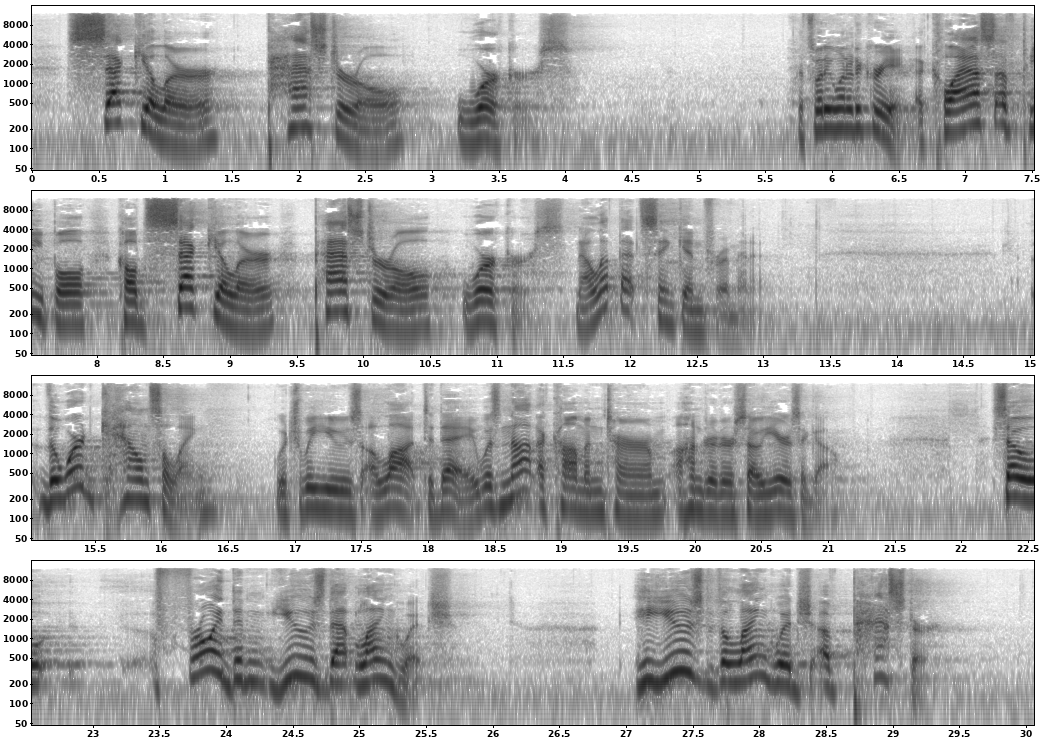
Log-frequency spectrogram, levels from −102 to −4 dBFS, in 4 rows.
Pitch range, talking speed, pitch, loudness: 140-220 Hz, 110 wpm, 195 Hz, -26 LUFS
